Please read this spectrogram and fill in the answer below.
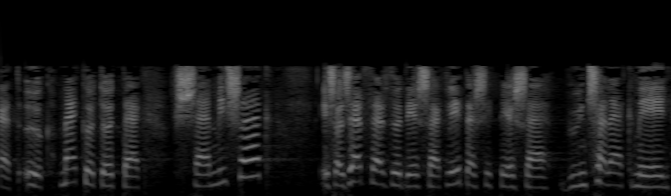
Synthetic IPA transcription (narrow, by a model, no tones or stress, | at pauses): ɛt̪øːkmɛkːø̞t̪ø̞t̪ːɛkʃɛmːiʃɛk | eːʃɒʒɛpsɛrzøːd̪eːʃɛkleːt̪ɛʃiːt̪eːʃɛbyːnt͡ʃɛlɛkmeːɲ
